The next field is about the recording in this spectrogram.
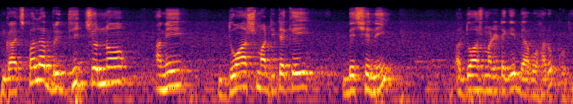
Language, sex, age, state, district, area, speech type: Bengali, male, 60+, West Bengal, Paschim Medinipur, rural, spontaneous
